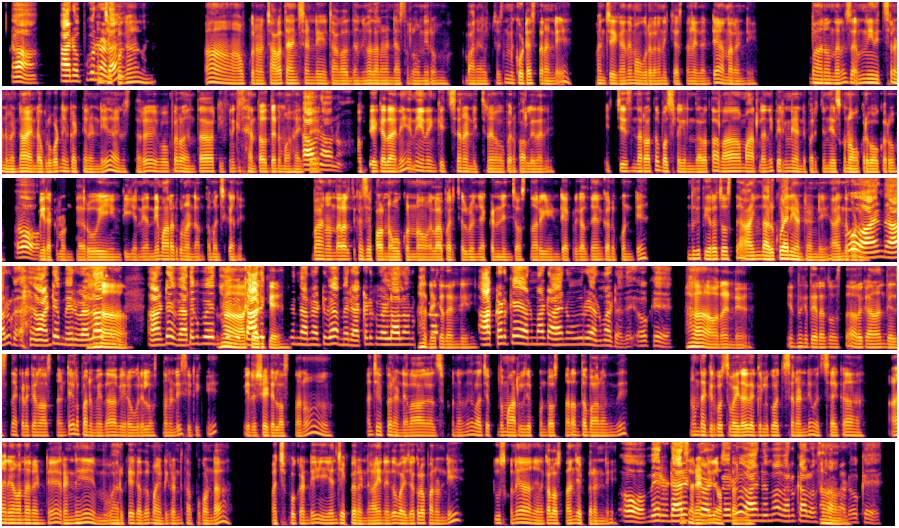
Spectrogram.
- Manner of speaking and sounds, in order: in English: "థ్యాంక్స్"; in English: "హెల్ప్"; in English: "టిఫిన్‌కి"; chuckle; chuckle; chuckle; in English: "సిటీకి"; in English: "స్టేట్"; in English: "డైరెక్ట్‌గా"
- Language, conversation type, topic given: Telugu, podcast, ఒంటరిగా ఉన్నప్పుడు మీకు ఎదురైన అద్భుతమైన క్షణం ఏది?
